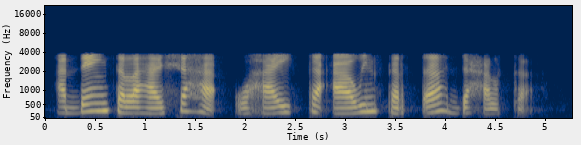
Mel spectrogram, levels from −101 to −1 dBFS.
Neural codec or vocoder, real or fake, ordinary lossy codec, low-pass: codec, 16 kHz, 6 kbps, DAC; fake; none; 3.6 kHz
